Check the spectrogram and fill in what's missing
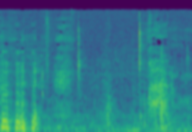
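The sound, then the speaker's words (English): Wet mouth sounds of someone sipping a fresh Brooklyn-made German-style beer: a brief voiced murmur, then soft slurps and small clicks, with a louder slurping sip near the end. “Let me take another sip.”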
